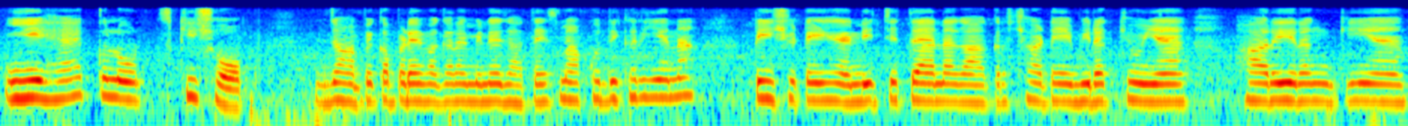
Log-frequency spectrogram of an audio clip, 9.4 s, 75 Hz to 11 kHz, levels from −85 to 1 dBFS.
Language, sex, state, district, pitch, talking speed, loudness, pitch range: Hindi, female, Haryana, Jhajjar, 205 Hz, 210 wpm, -17 LUFS, 200-220 Hz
